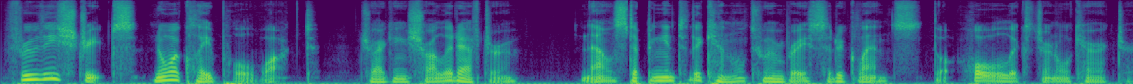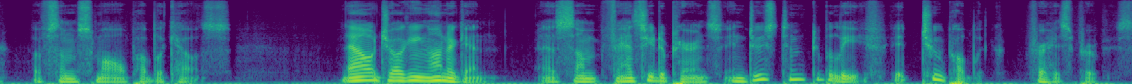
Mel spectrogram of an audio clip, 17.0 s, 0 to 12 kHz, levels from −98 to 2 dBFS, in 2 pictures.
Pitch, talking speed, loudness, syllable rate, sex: 125 Hz, 165 wpm, -20 LUFS, 5.6 syllables/s, male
